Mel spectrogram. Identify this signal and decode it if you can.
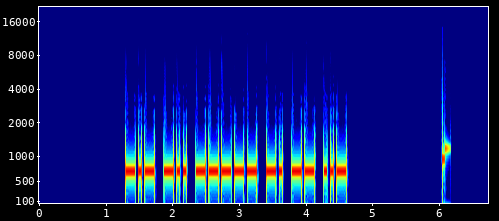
Morse code, heard as a keyed tone, about 25 wpm, 700 Hz. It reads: KD0NMU
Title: USA Call Signs Repeated 2x 25wpm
